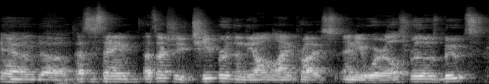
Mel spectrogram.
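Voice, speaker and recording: With an American accent, a man of medium pitch speaks at a moderate pace and with fairly even intonation over noticeable background noise. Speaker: airsoft YouTuber. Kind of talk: gear review monologue. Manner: halting, many fillers; casual.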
